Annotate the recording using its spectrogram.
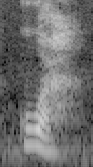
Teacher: kata kuah juga akan menghasilkan bunyi W yang tidak nyata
